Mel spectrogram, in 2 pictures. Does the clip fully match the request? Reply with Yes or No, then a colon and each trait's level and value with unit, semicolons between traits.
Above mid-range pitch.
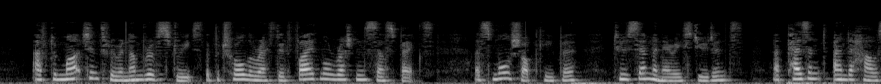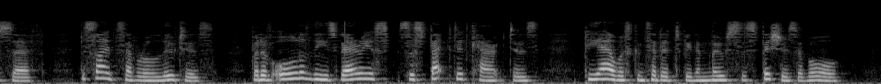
Yes: high, 205 Hz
